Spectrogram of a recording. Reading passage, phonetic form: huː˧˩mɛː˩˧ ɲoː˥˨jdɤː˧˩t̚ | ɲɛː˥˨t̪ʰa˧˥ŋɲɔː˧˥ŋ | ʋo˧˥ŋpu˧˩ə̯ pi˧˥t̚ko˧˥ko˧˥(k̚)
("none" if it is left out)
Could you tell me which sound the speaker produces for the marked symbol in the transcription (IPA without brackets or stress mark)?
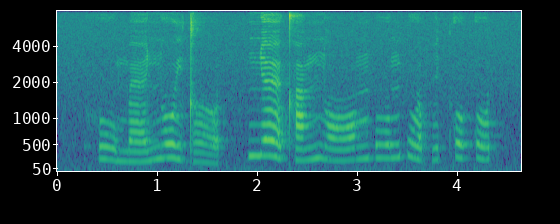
t̚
